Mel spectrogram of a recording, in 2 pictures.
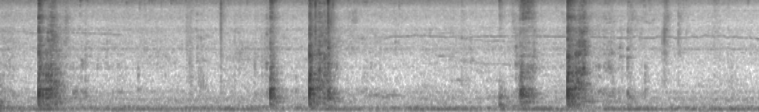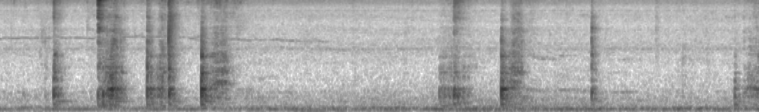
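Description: A spoon scrapes roasted beetroot rava and ghee out of a metal kadai into a bowl in a series of short, sharp strokes and clanks, with quiet pauses between bursts.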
